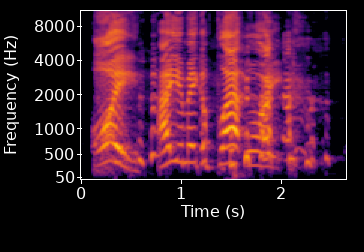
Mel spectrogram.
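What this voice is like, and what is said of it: Put-on Australian accent. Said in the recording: “That was my best Australian accent.”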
